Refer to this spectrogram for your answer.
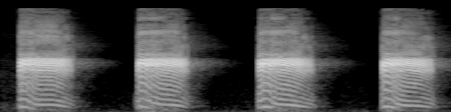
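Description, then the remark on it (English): Four loud, evenly spaced nasal quacks from a duck call, each a buzzy reed tone lasting about a third of a second with short silences between, and no talking. “Because you're just letting that reed vibrate, right?”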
